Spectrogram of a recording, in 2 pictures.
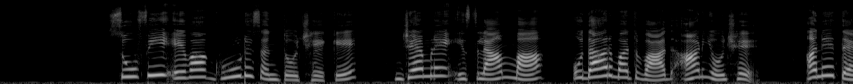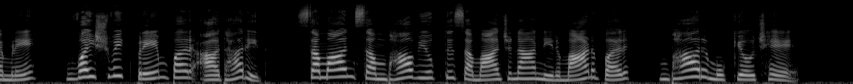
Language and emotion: Gujarati, neutral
